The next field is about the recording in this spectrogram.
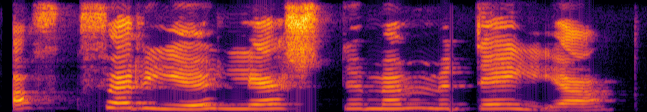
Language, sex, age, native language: Icelandic, female, 9, Icelandic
